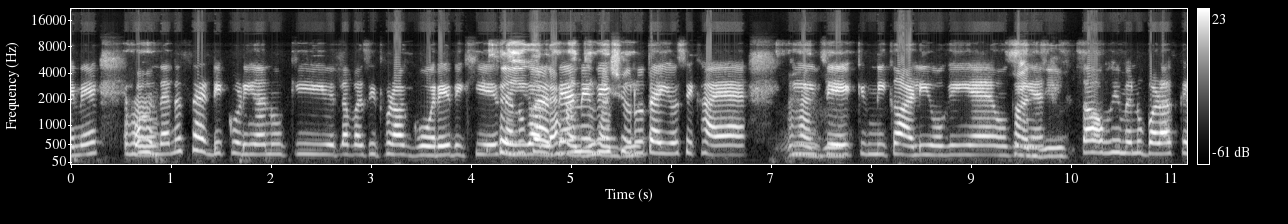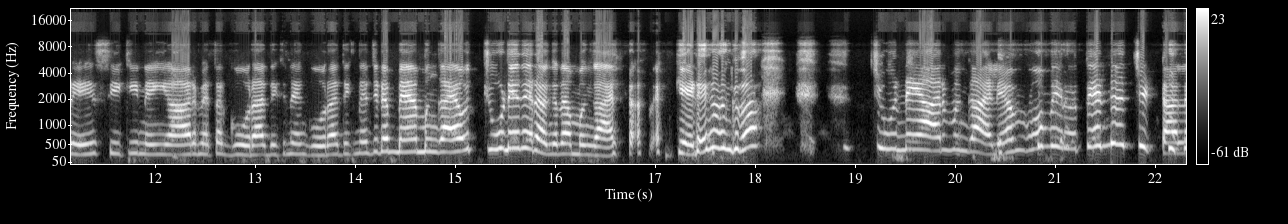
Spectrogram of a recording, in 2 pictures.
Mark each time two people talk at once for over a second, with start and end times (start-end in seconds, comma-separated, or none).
4.2-5.7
